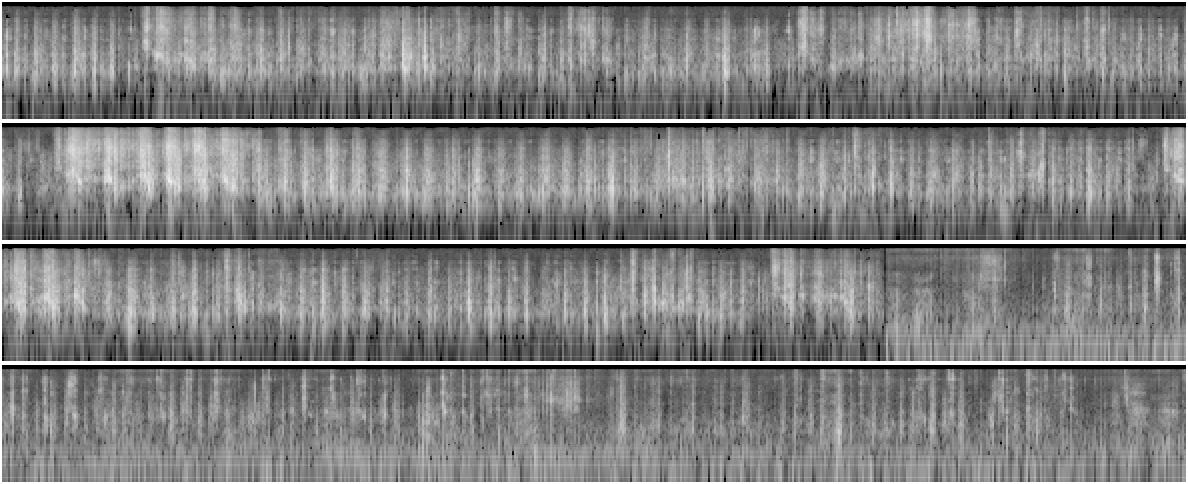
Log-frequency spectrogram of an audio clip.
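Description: Close-miked eating: rapid wet chewing, smacking and crunching of food, loudest about eight seconds in. About twenty seconds in it turns quieter and sparser over a low hum.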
